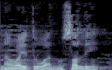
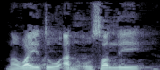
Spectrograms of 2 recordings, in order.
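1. Frasa itu diucapkan dengan pelan, hampir tidak terdengar. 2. Frasa itu diucapkan dengan keras, terdengar oleh orang lain. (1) "dengan lirih" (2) "secara jahr dengan keras"

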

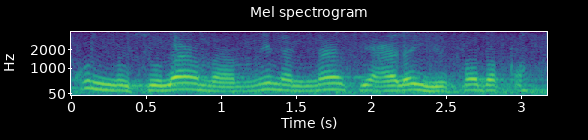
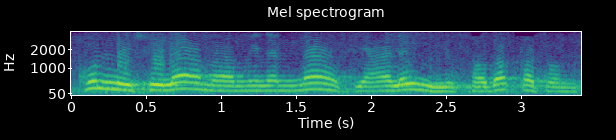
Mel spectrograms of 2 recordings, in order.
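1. تنتهي الجملة بوقفة أخيرة. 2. تستمر الجملة دون وقفة أخيرة.

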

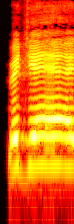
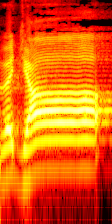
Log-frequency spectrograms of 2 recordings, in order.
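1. Ünlü önlüleşmiş, 'e' gibi ses çıkarıyor. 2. Ünlü tam açık, 'a' gibi ses çıkarıyor. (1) "Ağzını açmıyor ya. Ve ce diyor" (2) "bir aç ... imale gibi yapma derdi"

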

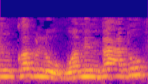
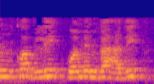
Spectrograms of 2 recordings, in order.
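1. تنتهي الكلمتان بالضمة الخالصة -u. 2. تنتهي الكلمتان بـ -i دون تنوين. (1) "فقد بناهما" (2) "فقد حذف المضاف إليه ونوى لفظا معينا"

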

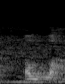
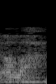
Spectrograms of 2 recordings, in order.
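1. L-nya dibaca tebal dan berat. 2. L-nya dibaca tipis dan ringan. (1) "Dibaca tafkhim kebal" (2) "bukan Allah"

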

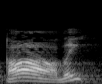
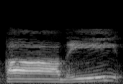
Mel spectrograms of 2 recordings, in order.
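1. تنتهي الكلمة بكسرة قصيرة. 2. تنتهي الكلمة بكسرة طويلة (ياء). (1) "بحذف الياء" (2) "تقول قاضي"

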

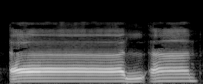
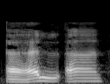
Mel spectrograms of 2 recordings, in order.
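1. تُبدَل الهمزةُ بمدّةٍ طويلة. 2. الهمزةُ مُسهَّلةٌ، بين الهمزة والألف. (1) "فصارت بالإبدال الآن" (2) "وصارت بالتسهيل"

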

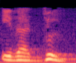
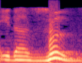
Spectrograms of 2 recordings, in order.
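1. Kata itu diawali dengan bunyi j. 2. Kata itu diawali dengan bunyi z. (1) "diganti menjadi jim" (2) "Seharusnya idza zul zilatil ardu"

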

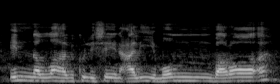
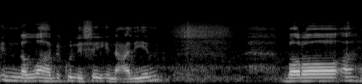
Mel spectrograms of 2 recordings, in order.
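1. الكلمة الأخيرة تتصل مباشرة بدون أي فاصل. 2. وقف تام مع تنفس قبل الكلمة الأخيرة. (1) "الوصل بدون بسملة" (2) "هذا الوقف"

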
